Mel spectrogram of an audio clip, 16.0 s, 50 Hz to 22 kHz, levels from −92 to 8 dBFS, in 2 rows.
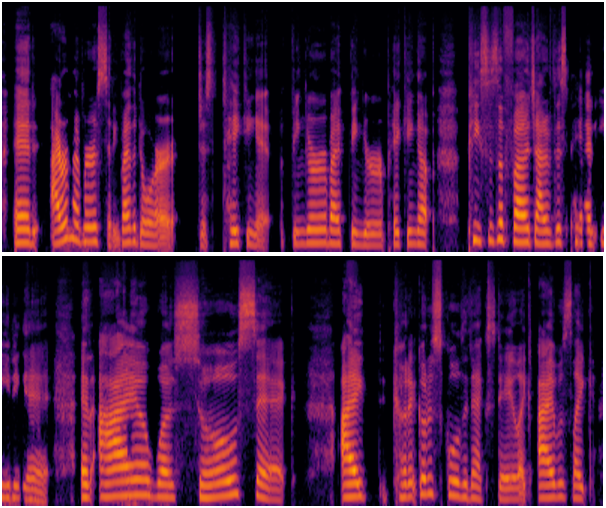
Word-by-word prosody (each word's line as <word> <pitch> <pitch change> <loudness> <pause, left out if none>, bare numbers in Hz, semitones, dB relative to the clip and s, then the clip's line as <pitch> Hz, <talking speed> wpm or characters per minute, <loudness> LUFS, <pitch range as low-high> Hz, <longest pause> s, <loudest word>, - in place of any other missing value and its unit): and 210 -1 +4 0.2
I 195 - +5
remember 230 -2 +3
sitting 225 - -6
by 210 0 +2
the 225 - -5
door, 170 - -2 0.3
just - - -11
taking 195 -2 -4
it 280 0 -8 0.3
finger 205 +2 -2
by 200 -1 +1
finger, 175 -2 -5
picking 190 +2 -6
up 185 - -2 0.4
pieces 240 -1 -3
of 260 -2 +3
fudge 215 -2 +5
out 195 -1 +4
of 195 -1 -7
this 215 -1 -4
pan, 200 -3 -4
eating 195 -1 -6
it. 160 -4 -5 0.4
And 200 0 +4
I 225 +3 +5
was 200 -3 0
so 210 +6 +1
sick, 200 - -1 0.6
I 205 0 +6 0.2
d - - -22
couldn't 205 +1 -3
go 250 -1 +2
to 255 - -4
school 235 -2 -1
the 205 -1 -4
next 185 -4 -7
day. 170 0 -2
Like, - - -4
I 195 +1 +5
was 205 +1 -7
like, 185 -2 -4
205 Hz, 155 wpm, -23 LUFS, 190-225 Hz, 0.6 s, I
